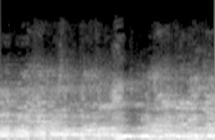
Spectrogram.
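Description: Several people talking over one another in casual conversation.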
